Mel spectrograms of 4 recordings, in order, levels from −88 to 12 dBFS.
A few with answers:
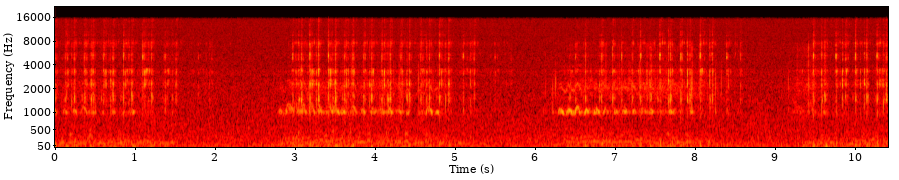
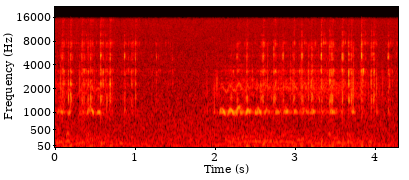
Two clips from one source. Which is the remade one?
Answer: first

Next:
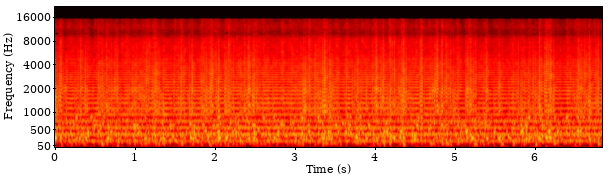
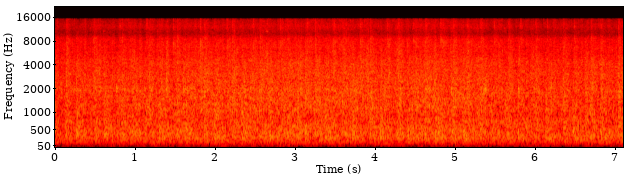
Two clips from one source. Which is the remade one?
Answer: first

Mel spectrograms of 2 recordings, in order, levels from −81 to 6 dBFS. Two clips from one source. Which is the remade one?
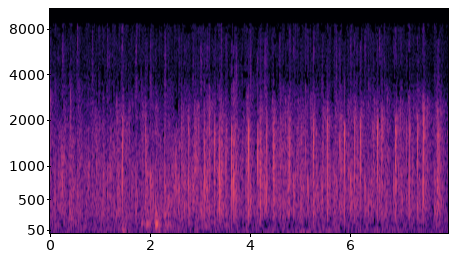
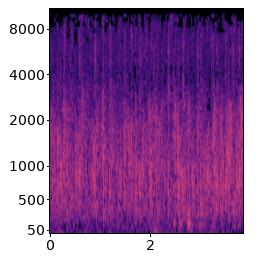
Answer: second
